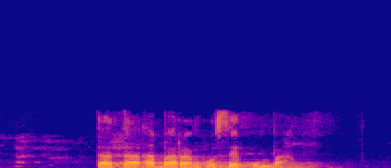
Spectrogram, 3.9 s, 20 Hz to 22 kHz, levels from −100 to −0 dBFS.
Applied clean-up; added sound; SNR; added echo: none; none; none; none.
